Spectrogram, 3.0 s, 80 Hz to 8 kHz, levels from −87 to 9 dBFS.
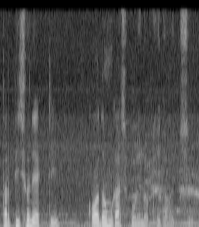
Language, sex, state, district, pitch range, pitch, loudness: Bengali, male, West Bengal, Cooch Behar, 105-145 Hz, 120 Hz, -19 LUFS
